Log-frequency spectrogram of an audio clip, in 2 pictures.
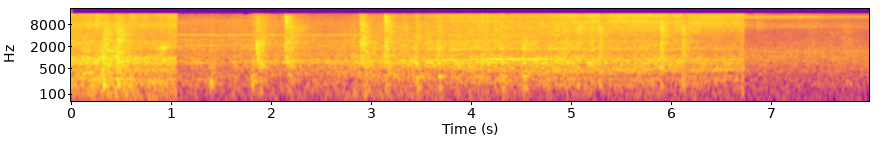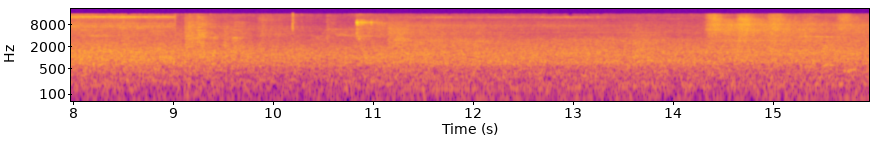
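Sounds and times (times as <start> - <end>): tram rumbling on rails: 0.0 - 9.9.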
